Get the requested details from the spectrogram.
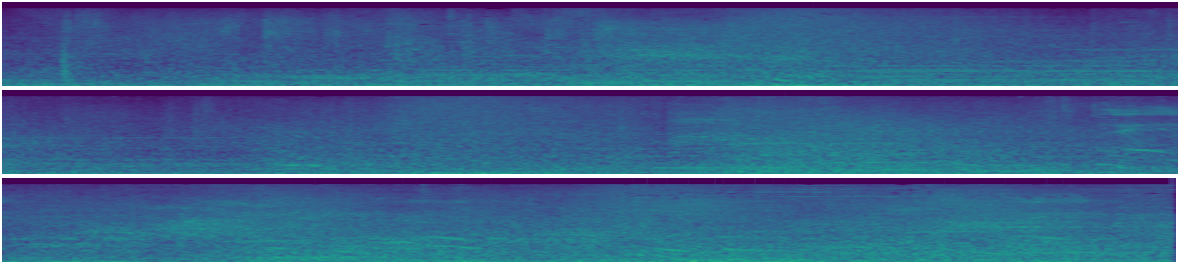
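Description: Magic spells crackle and boom in a fantasy battle.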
